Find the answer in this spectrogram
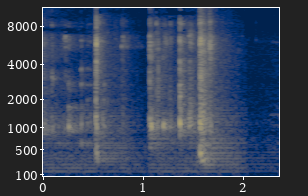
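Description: Computer keyboard keystrokes, a short run of separate taps typing a number into a field.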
